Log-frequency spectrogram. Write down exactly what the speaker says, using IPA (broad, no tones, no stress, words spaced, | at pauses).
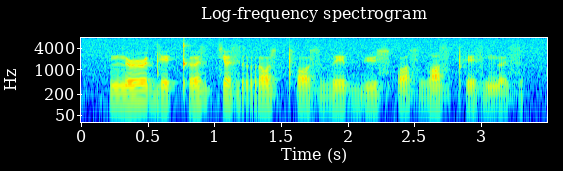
nə˞de kʼəzcəz rɔztʰɔzve byzʔɔz ðˤəzpʰezŋəz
